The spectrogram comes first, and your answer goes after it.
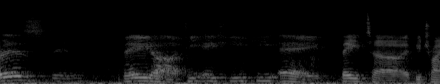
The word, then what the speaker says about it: theta: It makes the sound in Greek. Okay? The TH sound.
